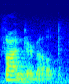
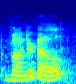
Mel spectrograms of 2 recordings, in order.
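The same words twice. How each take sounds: First: The name begins with a voiceless F sound. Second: The name begins with a voiced V sound. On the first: "the V should be more of an F" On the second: "I'm so sorry if I'm saying that wrong"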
